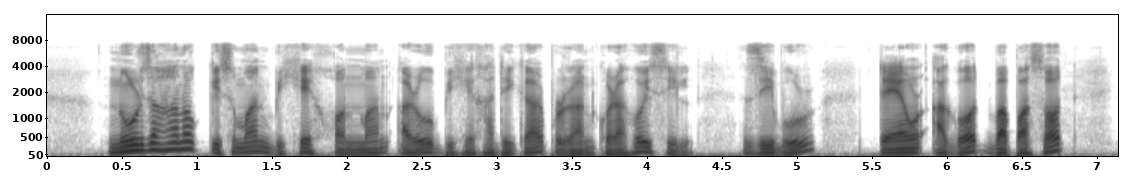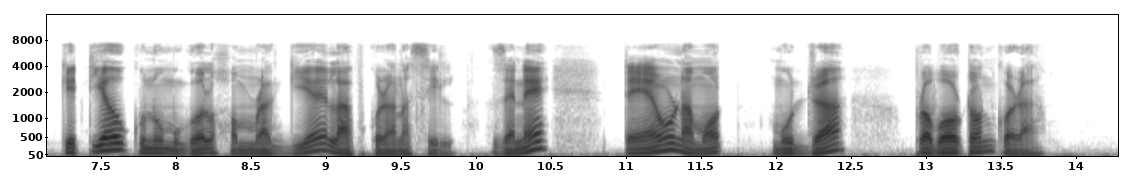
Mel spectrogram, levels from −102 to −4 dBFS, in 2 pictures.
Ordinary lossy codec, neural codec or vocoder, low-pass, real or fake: none; none; 7.2 kHz; real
